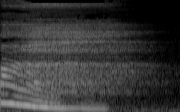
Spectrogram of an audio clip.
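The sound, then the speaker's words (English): A long, audible sighing exhale during a guided deep-breathing exercise after breathing in through the nose. The voiced breath starts fairly strong, slides steadily downward in pitch and fades away alone. “So just breathe in through your nose, hold, and exhale.”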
